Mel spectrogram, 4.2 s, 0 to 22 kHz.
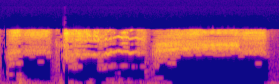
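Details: Barn owls in a nest box at dawn on April 8th, as the male delivers prey and the female guards it; a loud, harsh, hissing screech with a rougher start, then a long sustained rasp lasting about two seconds.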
